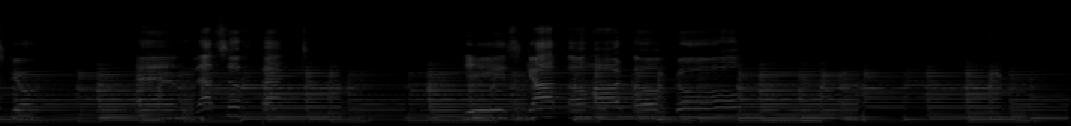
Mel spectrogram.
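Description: A hollow-body electric guitar strummed in chords, with a man singing a melody over it.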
